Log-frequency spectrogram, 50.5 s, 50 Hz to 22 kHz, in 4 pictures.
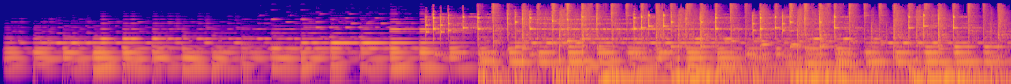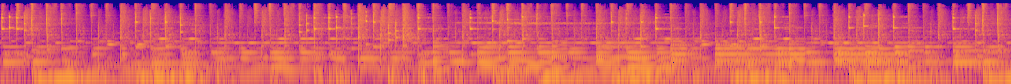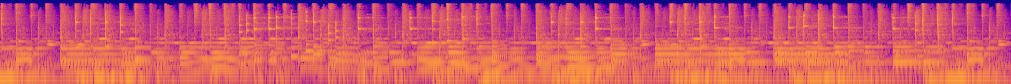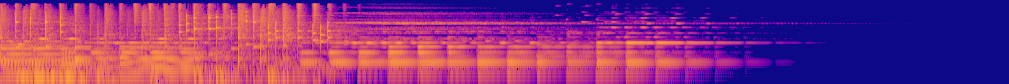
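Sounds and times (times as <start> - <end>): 
Rhodes electric piano: 0.0 - 47.2
xylophone: 5.2 - 15.5, 16.2 - 39.3, 39.9 - 43.6.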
